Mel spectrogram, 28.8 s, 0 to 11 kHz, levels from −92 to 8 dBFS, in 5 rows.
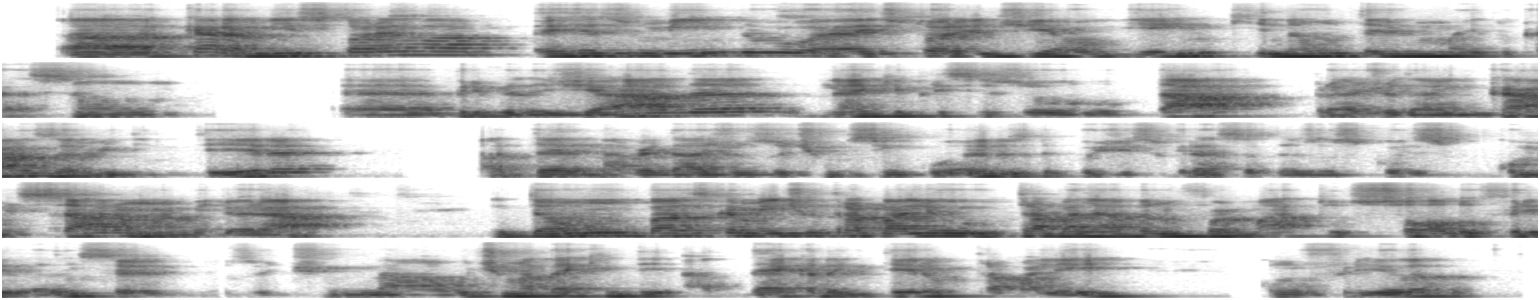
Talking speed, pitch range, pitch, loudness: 135 wpm, 110-140 Hz, 125 Hz, -20 LUFS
